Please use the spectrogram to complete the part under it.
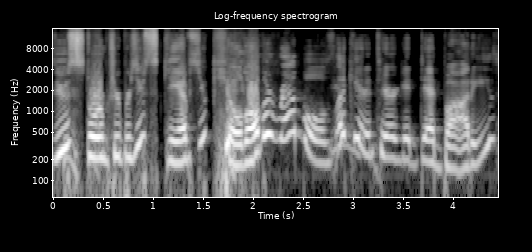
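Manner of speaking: shrill, loud, swooping, sing-song scolding with disappointed tone. Continuing the joke about the villain scolding stormtroopers: Darth Vader as disappointed mother. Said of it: "like a disappointed mother".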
